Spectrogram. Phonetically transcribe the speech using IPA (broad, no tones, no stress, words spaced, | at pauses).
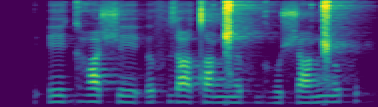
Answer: ʔeɡʱɑ ʃeʔəf lʲɛtˤəŋ͡ǁəf ɡʱoʃɑŋ͡ǁof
